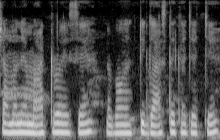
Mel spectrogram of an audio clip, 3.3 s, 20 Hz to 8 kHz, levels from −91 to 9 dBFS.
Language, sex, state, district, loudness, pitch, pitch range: Bengali, female, Assam, Hailakandi, -13 LUFS, 185 Hz, 180-195 Hz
